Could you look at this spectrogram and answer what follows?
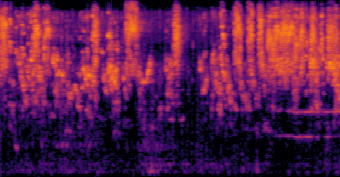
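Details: Breeding pair of budgies chirping: quick, high warbling chatter with short raspy bursts, a brief lull midway, then a dense trilling run.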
